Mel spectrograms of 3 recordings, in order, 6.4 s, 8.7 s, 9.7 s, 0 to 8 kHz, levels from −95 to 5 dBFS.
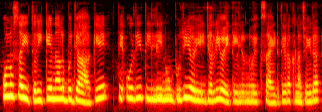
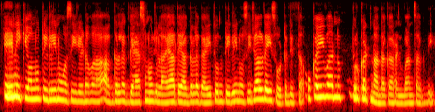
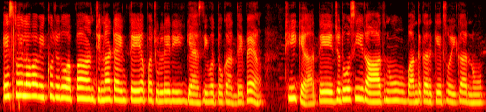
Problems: none marked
